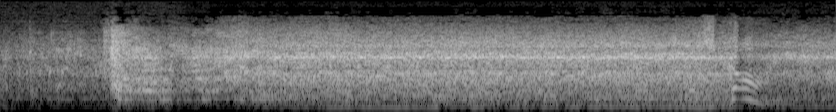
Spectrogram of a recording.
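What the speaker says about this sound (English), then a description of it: "The boat's moving." Boat engine in a drama scene, cranking with a sharp catch and then settling into a steady mid-pitched drone that runs throughout, with voices speaking over it.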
